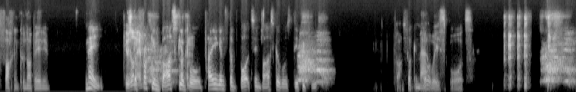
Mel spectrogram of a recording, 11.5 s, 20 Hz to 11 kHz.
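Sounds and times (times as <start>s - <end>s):
speech: 0.1s - 1.1s, 1.7s - 6.6s, 7.9s - 9.6s
man sneezing: 10.9s - 11.5s.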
